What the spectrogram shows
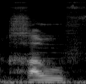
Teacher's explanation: واو ساکن سے پہلے زبر ہے تو واولین ہے، تو اس کو نرمی کے ساتھ پڑھنا ہے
